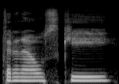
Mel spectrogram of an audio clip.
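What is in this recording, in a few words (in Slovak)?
"trnavský", Slovak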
